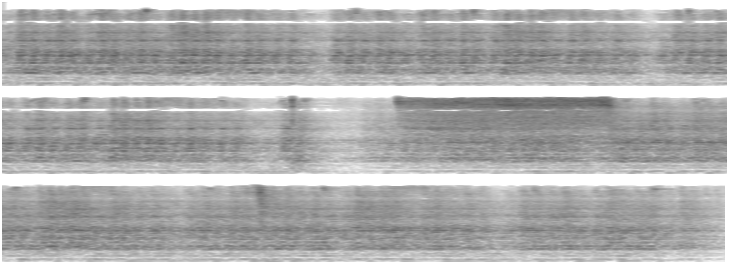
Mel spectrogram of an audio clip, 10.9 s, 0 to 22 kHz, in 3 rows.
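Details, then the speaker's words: 1950 Ford F1 with reinstalled flathead engine on a 6-volt system: slow lazy starter churning about three beats a second, cranking too slowly, never firing; no spark, so it won't start. "Gotta be start because it Ain't no fire there."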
